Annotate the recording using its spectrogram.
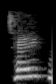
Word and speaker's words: take: Take me by my little hand. Então, take, também você não pronuncia a letra E, right?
